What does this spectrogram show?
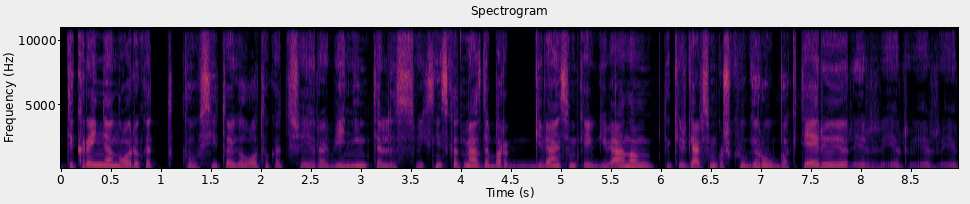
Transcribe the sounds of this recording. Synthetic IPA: t̪ʲɪkɾɐɪnʲɛnoːɾʲʊkɐt̪klˠɐʊsʲiːt̪oːjɛɪɡɐlˠʋoːt̪uːkɐt̪t͡ʃʲɛiːɾɐʋʲiɛnʲinʲt̪ʲɛlʲɪsʋʲɛɪksʲnʲiːskɐt̪mʲɛsd̪ɐbɐrɡʲiʋʲɛnʲsʲɪmkɐɪp̚ɡʲiːʋʲæːnoːmt̪ʲɪkɪʒʲɡʲɛrʲsʲɪmkɐʃkoːkʲuːɡʲɛɾuːbɐkt̪ʲeːɾʲɪjuːɪrɪrɪrɪrɪr

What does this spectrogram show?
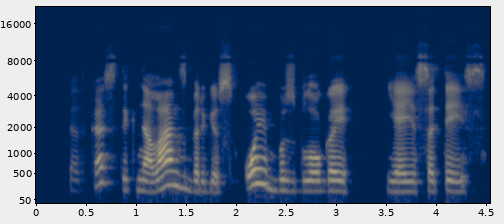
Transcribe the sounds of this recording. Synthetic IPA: bʲɛt̪kɐst̪ʲɪknʲɛlˠɑˑnʲt̪zʲbʲɛɾʲɡʲɪsoːjbʊsblˠoːɡɐɪ | jæːjɪsɐt̪ʲɛɪs

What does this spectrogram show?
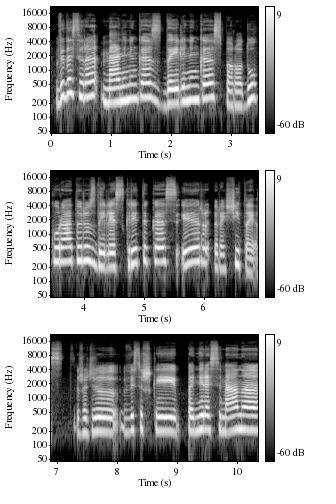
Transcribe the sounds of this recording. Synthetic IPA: ʋʲɪd̪ɐsiːɾɐmʲæːnʲɪnʲɪŋkɐsd̪ɐɪlʲɪnʲɪŋkɐspɐɾoːd̪uːkʊɾɑːt̪oːɾʲʊsd̪ɐɪlʲeːskɾʲɪt̪ʲɪkɐsɪrrɐʃʲiːt̪oːjɛ̰s | ʒoːd͡ʒʲʊʋʲɪsʲɪʃkɐɪpɐnʲɪɾʲɛsʲɪmʲæːnɐ

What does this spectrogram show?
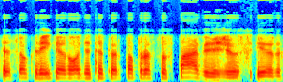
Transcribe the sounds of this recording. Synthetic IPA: t̪ʲiɛsʲoːkɾʲɛɪkʲɛɾoːd̪ʲit̪ʲɪpʲɛrpɑːprɐst̪ʊspɑːʋʲɪzʲd͡ʒʲʊsɪr

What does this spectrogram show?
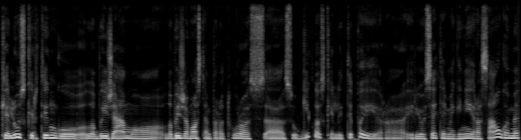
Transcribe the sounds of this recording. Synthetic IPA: kʲɛlʲuːsʲkʲɪɾʲt̪ʲɪŋɡuːlˠɐbɐɪʒʲæːmoːlˠɐbɐɪʒʲɛmoːst̪ʲɛmʲpʲɛɾɐt̪uːɾoːssɐʊɡʲiːklˠoːskʲɛlʲɪt̪ʲɪpɐɪɪ̰r̰ɪ̰rjoːsʲɛt̪ʲiɛmʲɛɡʲɪnʲɛiːɾɐsɐʊɡoːmʲɪ

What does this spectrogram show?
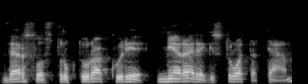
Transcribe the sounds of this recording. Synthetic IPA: ʋʲɛɾslˠoːst̪ɾʊkt̪uːɾɐkʊɾʲɪnʲeːɾɐɾʲɛɡʲɪst̪ɾuɔt̪ɐt̪ʲɛn

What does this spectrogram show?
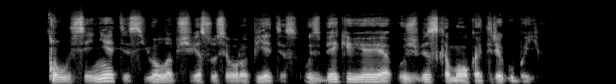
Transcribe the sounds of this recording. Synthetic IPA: ɐʊʃʲsʲɛnʲiɛt̪ʲɪsjuɔlˠɐpʃʲʋʲiɛsʊsɛʊɾɔpʲiɛt̪ʲɪsʊzʲbʲɛkʲɪjoːjɛʔʊʃʋʲɪskɐmoːkɐt̪ʲɾʲɪɡʊbɐɪ

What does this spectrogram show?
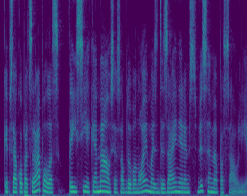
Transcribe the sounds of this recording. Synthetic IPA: kɐɪpsɑːkoːpɐt̪sɾɑːpolˠɐst̪ɐɪsʲiɛkʲɛmʲæˑʊsʲɛsɐb̚d̪oːʋɐnoːjɪmɐs̬d̪ʲɪzɑˑɪnʲɛɾʲɛmsʋʲɪsɐmʲɛpɐsɑ̰ˑʊlʲḭjɛ̰

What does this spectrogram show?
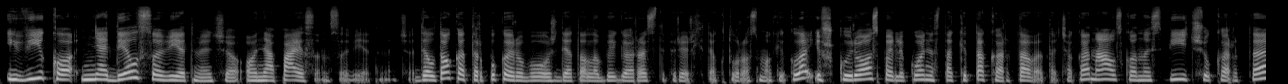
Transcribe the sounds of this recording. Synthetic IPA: iːʋʲiːkoːnʲɛd̪ʲeːlˠsoːʋʲiɛt̪ʲmʲɛt͡ʃʲoːʔʔoːnʲɛpɐɪsɐ̰nt̪so̰ːʋʲḭɛt̪ʲmʲɛt͡ʃʲo̰ːd̪ʲeːlˠt̪oːkɐt̚t̪ɐrpʊkɐɾʲʊbʊʋoːʊʒʲd̪ʲeːt̪ɐlˠɐbɐɪɡʲɛɾɐsʲt̪ʲɪpʲɾʲʊɐ̰rʲxʲɪ̥t̪ʲɛ̰kt̪uːɾo̰ːsmoːkʲiːklˠɐʔɪʃkʊɾʲoːspɐlʲɪkuɔnʲɪst̪ɐkʲɪt̪ɐkɐrt̪ɐʋɐ̰t̪ɐt͡ʃʲɛkɑːnɑʊskoːnɐsʲʋʲiːt͡ʃʲʊkɐrt̪ɐ

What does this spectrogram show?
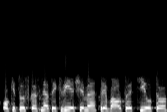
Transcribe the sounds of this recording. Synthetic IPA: oːkʲɪt̪ʊskɐsnʲɛt̪ɐɪkʋʲiɛt͡ʃʲemʲɛpʲɾʲiɛbɐlˠt̪oːt̪ʲiːlˠt̪oː

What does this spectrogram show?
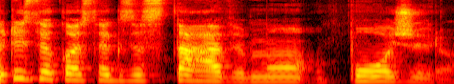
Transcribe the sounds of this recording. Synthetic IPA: ɾʲɪzʲɪkoːsɛɡzʲɪst̪ɑːʋʲɪmoːpoːʒʲʊɾʲo

